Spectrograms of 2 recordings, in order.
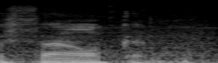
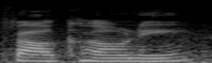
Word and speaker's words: Falcon: This is Rebecca Falcon. She's an attorney representing the company. Sounds like a Marvel character. It's pronounced Falcone, and it sounds like it's Italian.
